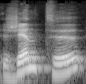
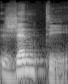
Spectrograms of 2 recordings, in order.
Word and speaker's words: gente: that european portuguese did which shifted to the uh sound leading to a pronunciation of a word like gente instead of genti and european portuguese took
